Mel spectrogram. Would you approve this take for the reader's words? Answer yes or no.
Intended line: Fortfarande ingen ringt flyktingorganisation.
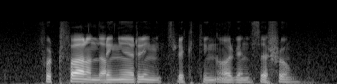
yes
